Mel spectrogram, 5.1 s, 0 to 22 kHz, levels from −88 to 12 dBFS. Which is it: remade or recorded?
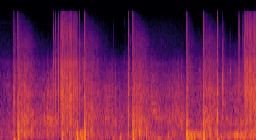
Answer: remade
